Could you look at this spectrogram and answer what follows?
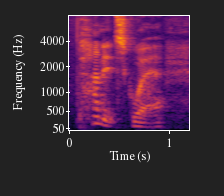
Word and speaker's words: Punnett square: The only critique I have is the correct pronunciation is Punnett Square.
